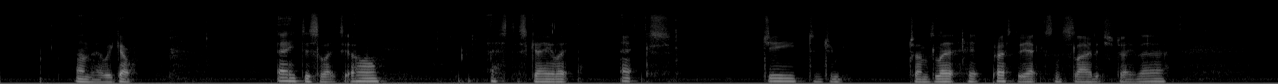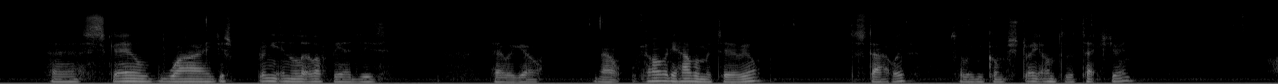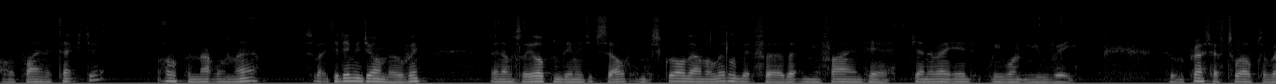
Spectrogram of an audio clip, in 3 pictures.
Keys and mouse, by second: 0.8-1.6 drag, 1.6 middle click, 2.0 a, 4.5 s, 6.8 g, 13.8 s, 18.7-20.5 drag, 20.7-25.2 drag.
